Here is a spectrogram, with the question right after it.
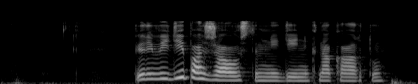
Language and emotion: Russian, neutral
